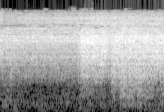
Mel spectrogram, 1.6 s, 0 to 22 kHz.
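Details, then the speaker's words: Dental high-volume suction through an M7 HVE mirror drawing in sprayed water, demonstrated by a hygienist as if used in a patient's mouth: airy hiss swelling into loud rushing suction of air and water, replacing a separate saliva ejector. "eliminates the need for going back and forth between grabbing the saliva ejector high speed section because now we have a mirror all the time and we have suction all the time"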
